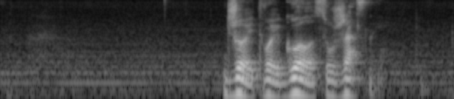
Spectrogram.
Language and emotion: Russian, angry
